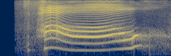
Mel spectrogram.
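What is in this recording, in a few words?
"hao3", Mandarin Chinese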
